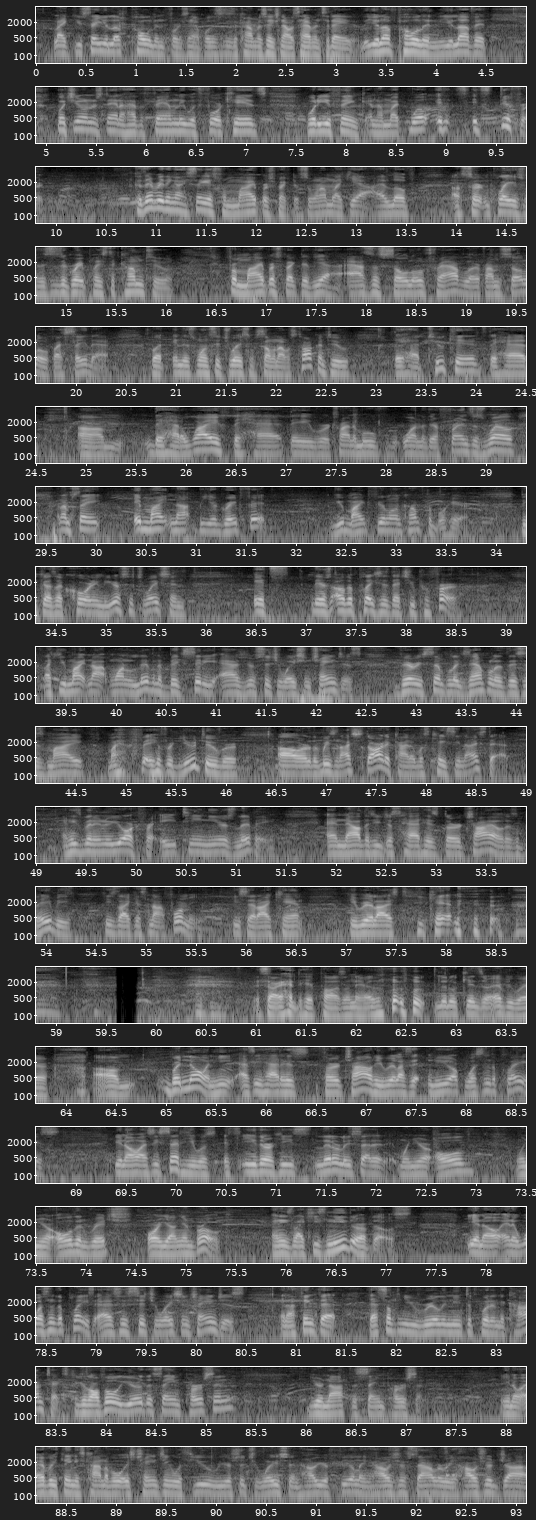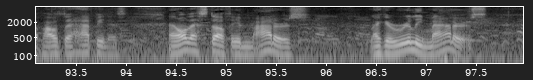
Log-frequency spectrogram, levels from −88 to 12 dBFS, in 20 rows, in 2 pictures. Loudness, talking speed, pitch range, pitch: -23 LUFS, 215 wpm, 115-145 Hz, 125 Hz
